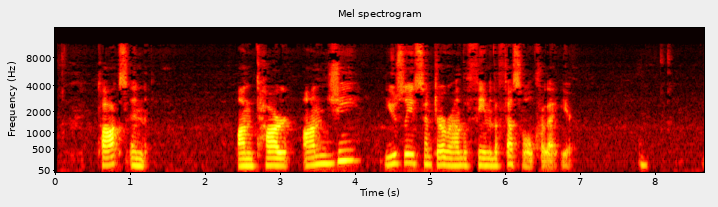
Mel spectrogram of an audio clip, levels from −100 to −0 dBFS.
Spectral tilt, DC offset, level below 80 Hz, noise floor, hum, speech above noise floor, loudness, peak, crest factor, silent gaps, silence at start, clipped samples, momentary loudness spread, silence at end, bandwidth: -5.5 dB/octave; under 0.1%; -66 dBFS; -65 dBFS; none; 42 dB; -24 LUFS; -4 dBFS; 22 dB; none; 0.6 s; under 0.1%; 16 LU; 0.75 s; 11.5 kHz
